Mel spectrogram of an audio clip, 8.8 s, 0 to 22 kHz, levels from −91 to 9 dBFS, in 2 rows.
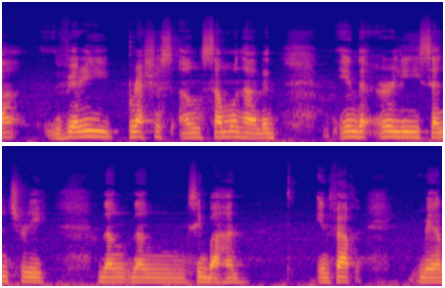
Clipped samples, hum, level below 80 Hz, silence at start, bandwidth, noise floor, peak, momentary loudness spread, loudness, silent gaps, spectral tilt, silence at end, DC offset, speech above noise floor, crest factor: under 0.1%; none; -48 dBFS; 0 s; 10 kHz; -46 dBFS; -2 dBFS; 18 LU; -18 LUFS; none; -6.5 dB/octave; 0 s; under 0.1%; 28 dB; 16 dB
